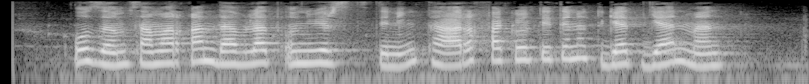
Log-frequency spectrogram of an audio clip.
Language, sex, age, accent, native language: Uzbek, female, 18-24, Samarqand, Uzbek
